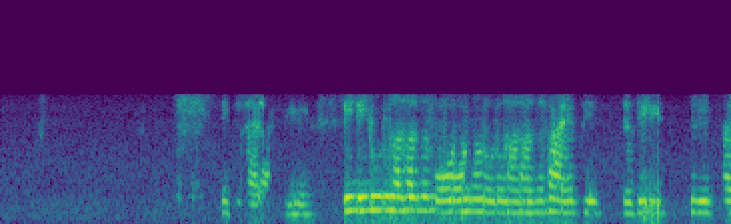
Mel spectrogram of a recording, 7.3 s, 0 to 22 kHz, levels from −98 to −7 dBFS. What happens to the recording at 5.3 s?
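At 5.3 s the speech is still doubled: a second, full-band copy of the same signal runs about 150 ms behind the first at roughly equal level. This doubled audio track spans 1.86 s to 5.6 s and is likely caused by the signal being captured twice, once through a slower path. The late copy adds no reverberant tail or room colouring. Each syllable is simply heard again, giving an overlapping slapback that stops abruptly at 5.6 s.

Throughout the clip, including this moment, the speech also carries plainly audible GSM full-rate codec damage, consistent with 13 kbps coding. The codec rebuilds the voice from a vocal-tract model excited by evenly spaced pulses, keeping only a third of the excitation samples and discarding everything above 4 kHz. The result is band-limited, dull speech with a buzzy, gravelly roughness, which the doubling smears further.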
